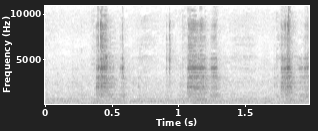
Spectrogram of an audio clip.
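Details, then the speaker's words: Classical guitar tuning machines: three short creaky, crunchy squeaks as a tuner is turned, like an unoiled hinge; most of this guitar's tuners make some noise. "So you hear that kind of squeaky crunchiness. It's almost like a unoiled hinge."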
